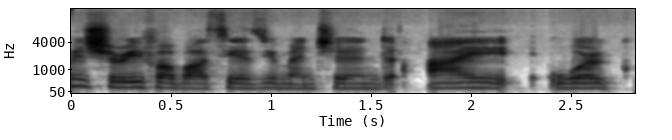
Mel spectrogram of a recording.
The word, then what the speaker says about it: Sharifa Abbasi: And Sharifa Abbasi. Yes. Saying that right too? Yes.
